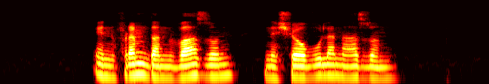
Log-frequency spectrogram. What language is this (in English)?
Esperanto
